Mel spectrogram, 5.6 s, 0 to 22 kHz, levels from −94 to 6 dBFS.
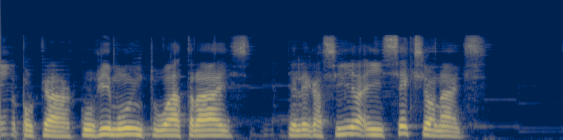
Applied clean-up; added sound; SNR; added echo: neural mask model DeepFilterNet 3.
